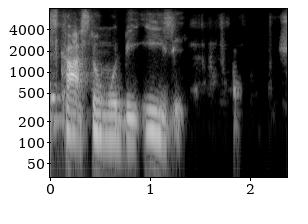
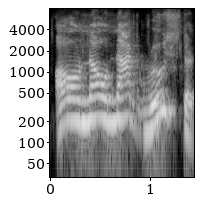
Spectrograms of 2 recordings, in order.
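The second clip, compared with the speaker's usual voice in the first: mock panicked thought; 5 semitones higher, 6 dB louder than usual. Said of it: "thought Turkey".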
